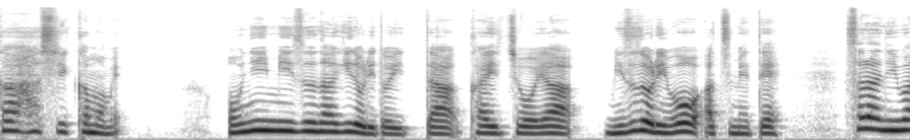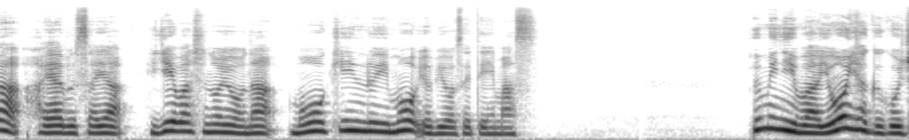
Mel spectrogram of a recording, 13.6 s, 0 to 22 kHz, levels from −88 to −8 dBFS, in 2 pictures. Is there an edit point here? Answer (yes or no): no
